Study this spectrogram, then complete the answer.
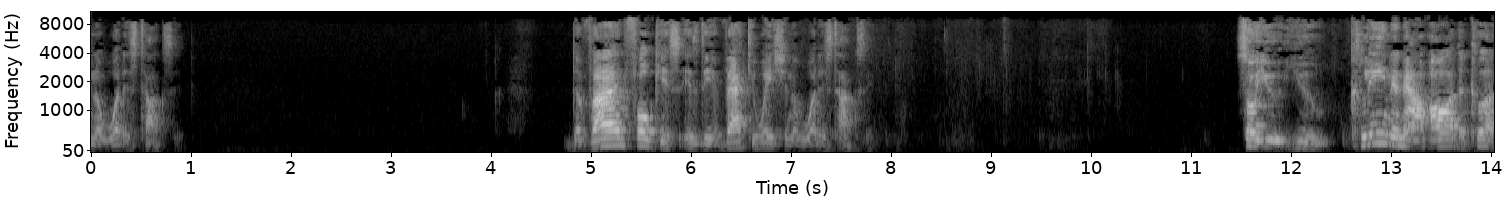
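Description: A young man talks animatedly and close to a microphone, with pauses between phrases.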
